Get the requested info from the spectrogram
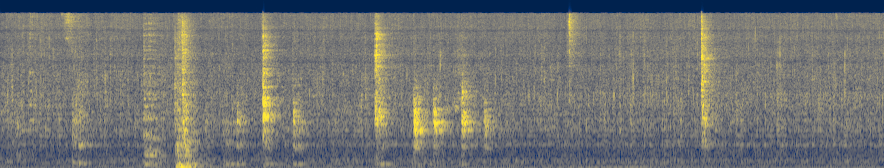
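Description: Shredded stingray and vegetables sizzling steadily in a steel wok over a gas burner, with scattered knocks and clicks, the loudest about two seconds in.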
